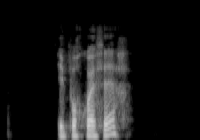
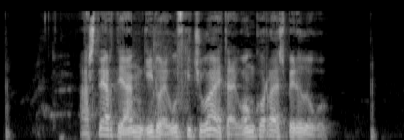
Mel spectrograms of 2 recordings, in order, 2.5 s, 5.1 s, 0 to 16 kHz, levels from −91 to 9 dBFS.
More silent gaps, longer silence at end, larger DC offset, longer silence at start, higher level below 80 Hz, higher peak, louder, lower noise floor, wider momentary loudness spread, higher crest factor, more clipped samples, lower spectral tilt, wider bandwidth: neither; first, 0.95 s vs 0.4 s; neither; first, 0.75 s vs 0.05 s; about the same, -60 dBFS vs -58 dBFS; about the same, -2 dBFS vs -2 dBFS; about the same, -20 LUFS vs -22 LUFS; first, under -90 dBFS vs -55 dBFS; first, 10 LU vs 6 LU; about the same, 22 dB vs 22 dB; neither; first, -9 dB/octave vs -3.5 dB/octave; second, 7 kHz vs 12 kHz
